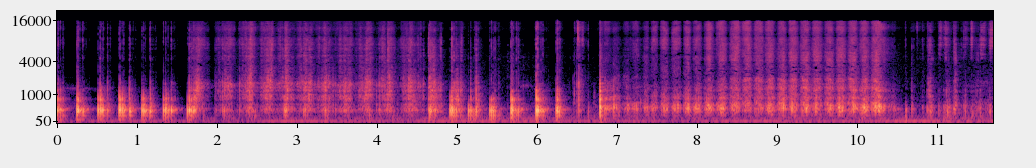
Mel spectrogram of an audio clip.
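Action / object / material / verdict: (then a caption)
scrape / cloth-bound hardcover book / cloth / none. Fingertips and nails rub and scratch the textured cloth cover of a solid, medium red hardcover book, and the book is then held edge-on. The strokes are fast, uneven, dry and scratchy, with a mid-low tone. They run in short bursts before blurring into a denser, continuous scrape near the end, then fade to quiet.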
